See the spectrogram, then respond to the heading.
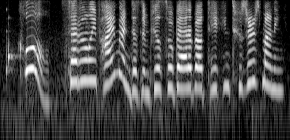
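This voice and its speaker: Game fairy sidekick: extremely high, squeaky, sassy and suspicious, swinging widely in pitch, over music. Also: female voice, big pitch swings, fairly quick, very noisy. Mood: sarcastic. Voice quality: squeaky, childlike. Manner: refers to herself by name, sassy. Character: tiny floating fairy companion, squeaky, cheeky, suspicious. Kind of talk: video game character acting. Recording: loud music behind the voice.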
